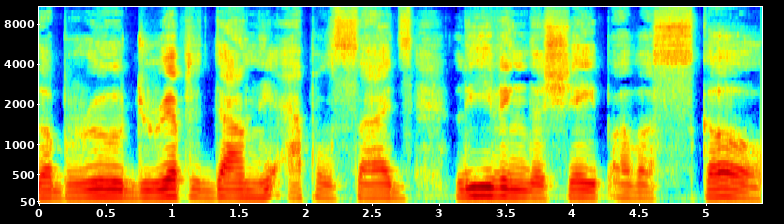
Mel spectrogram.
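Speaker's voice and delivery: plain reading voice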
